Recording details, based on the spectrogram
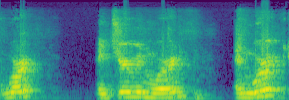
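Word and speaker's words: wort: o r t and the o has an e sound so it's pronounced work a german word and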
